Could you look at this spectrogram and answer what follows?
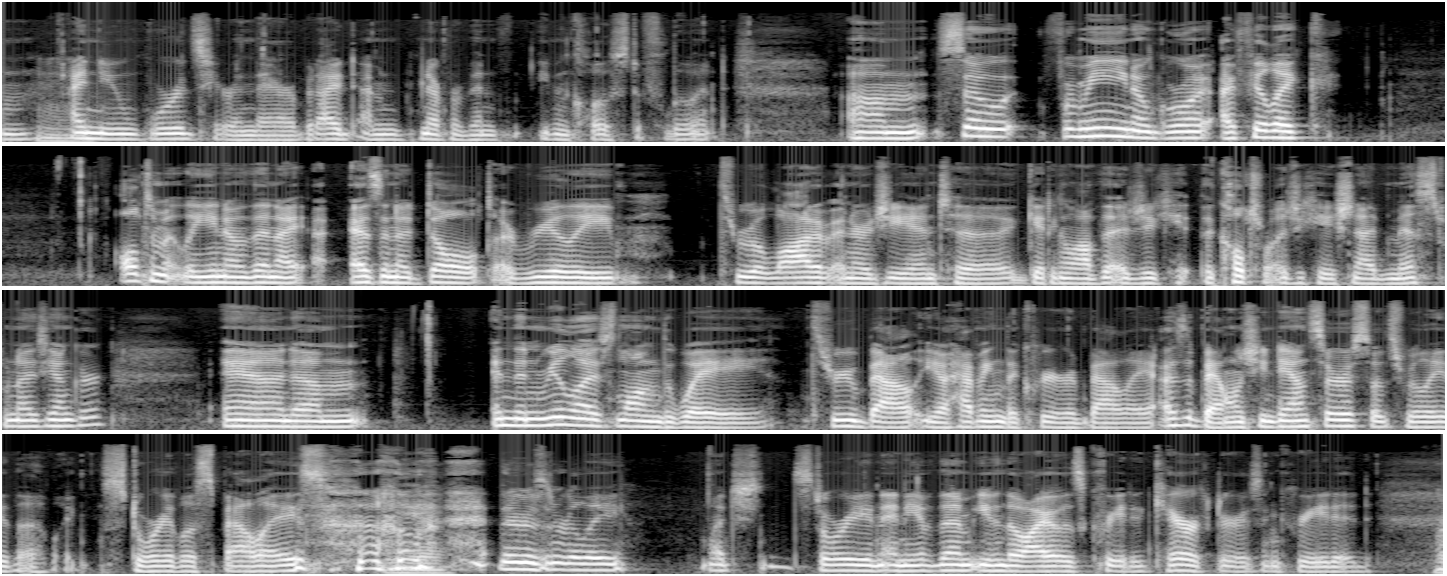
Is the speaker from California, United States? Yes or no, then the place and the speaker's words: no; South Dakota, United States; South Dakota.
